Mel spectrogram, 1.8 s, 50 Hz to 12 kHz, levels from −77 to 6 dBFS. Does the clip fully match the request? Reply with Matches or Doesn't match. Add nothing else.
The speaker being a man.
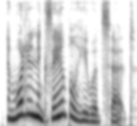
Doesn't match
